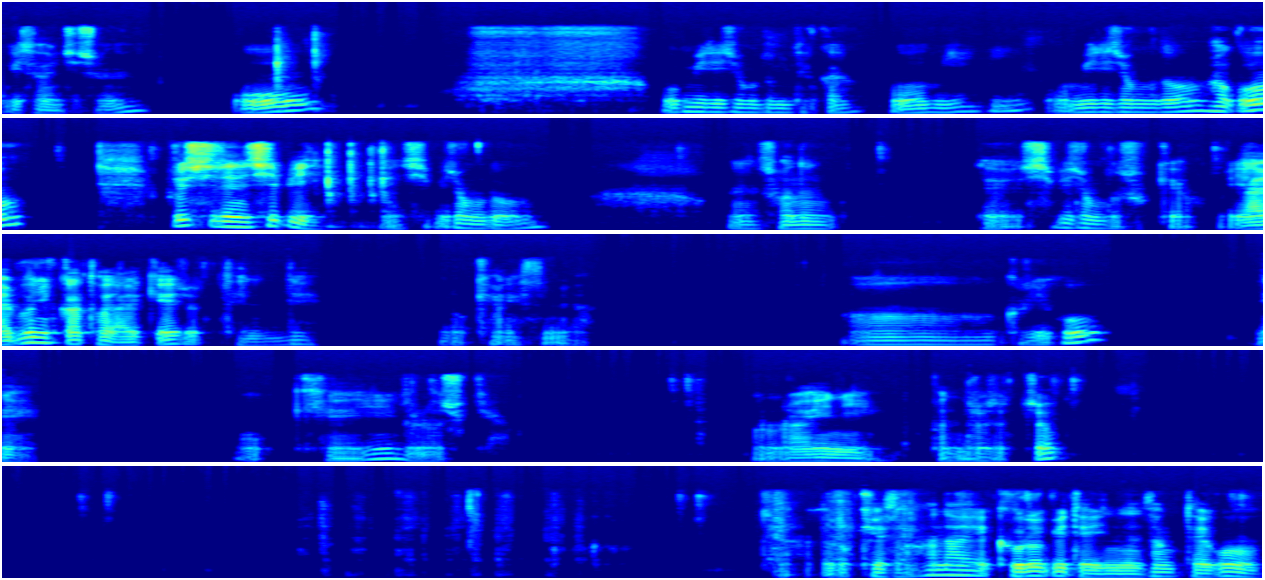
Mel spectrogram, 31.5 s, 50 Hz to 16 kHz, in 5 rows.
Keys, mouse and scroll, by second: 1.3 typing, 7.6-8.4 typing.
